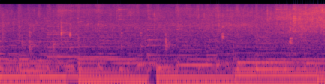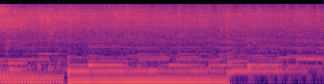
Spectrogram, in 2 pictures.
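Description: Green chilies and tomatoes fry in a pan of softened sambar onions for fish kuzhambu, giving a steady, dense sizzle that runs the whole time over a low, stepping drone.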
